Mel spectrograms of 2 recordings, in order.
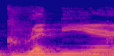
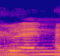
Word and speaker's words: Grenier: Adrian Grenier. – Grenier. – I think it's Grenier. Like it's like shampoo or something.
